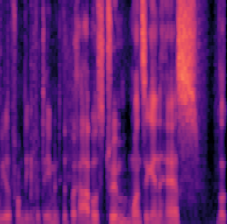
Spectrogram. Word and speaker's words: Brabus: By the way, listen and repeat, Brabus. It's not Brabus or something. The original German pronunciation would be Brabus. Really hard German pronunciation.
